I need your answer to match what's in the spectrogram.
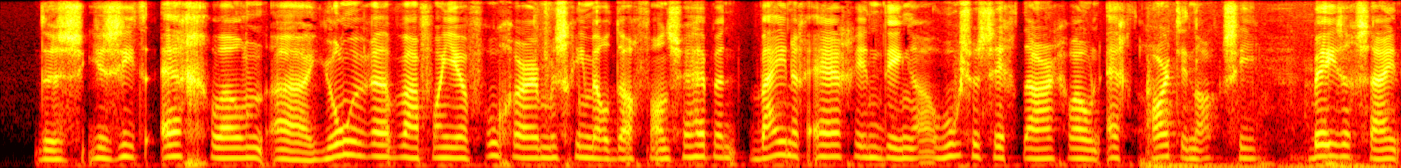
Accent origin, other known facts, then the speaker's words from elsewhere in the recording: Rotterdam, South Holland, Netherlands; now in Capelle aan den IJssel, Netherlands; Bijna geboren en getogen in Rotterdam. Daarna naar Capelle gegaan.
